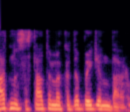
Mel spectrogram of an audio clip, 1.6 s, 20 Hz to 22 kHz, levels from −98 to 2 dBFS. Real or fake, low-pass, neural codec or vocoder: fake; 7.2 kHz; codec, 16 kHz, 4 kbps, X-Codec, WavLM features, trained on Multilingual LibriSpeech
